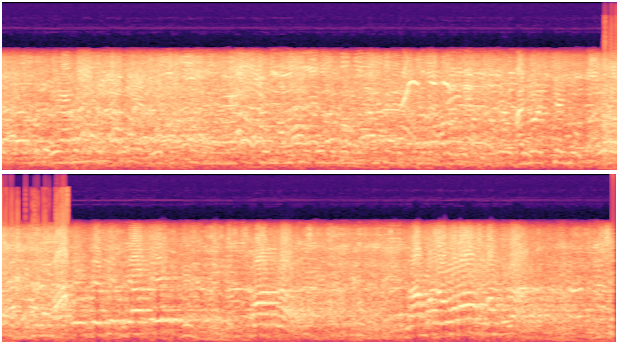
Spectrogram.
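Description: A middle-aged man speaks forcefully into microphones over loudspeakers, echoing outdoors.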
